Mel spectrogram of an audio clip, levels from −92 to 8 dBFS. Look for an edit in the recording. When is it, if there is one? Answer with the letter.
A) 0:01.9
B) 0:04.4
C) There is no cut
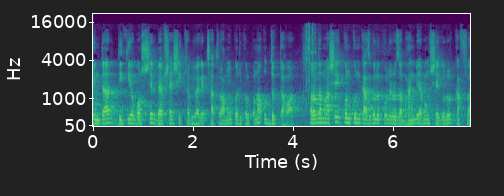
B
